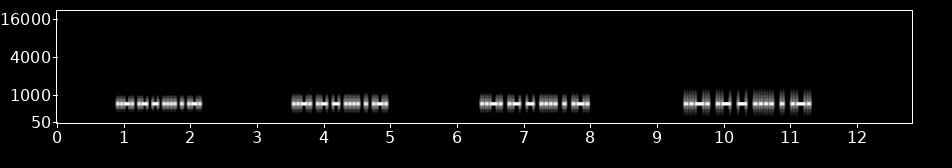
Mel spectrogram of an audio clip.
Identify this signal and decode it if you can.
Morse code, heard as a keyed tone, about 37 wpm, 700 Hz. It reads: FATHER FATHER FATHER FATHER
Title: Speed-Racing Top 500 Words 30wpm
